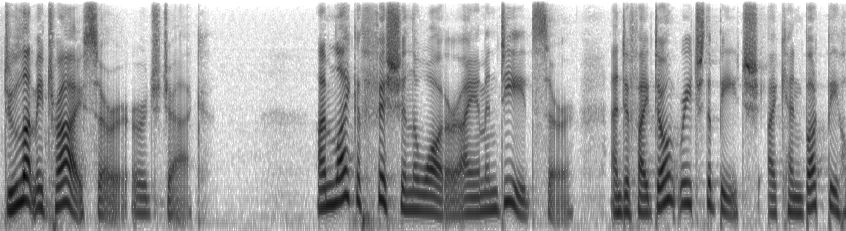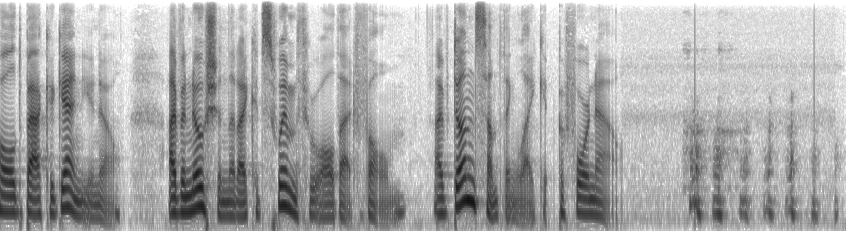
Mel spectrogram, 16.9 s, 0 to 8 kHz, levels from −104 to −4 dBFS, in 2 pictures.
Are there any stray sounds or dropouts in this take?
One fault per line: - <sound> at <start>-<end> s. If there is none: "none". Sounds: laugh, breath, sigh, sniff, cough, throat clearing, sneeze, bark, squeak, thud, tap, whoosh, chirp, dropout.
- laugh at 15.3-16.7 s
